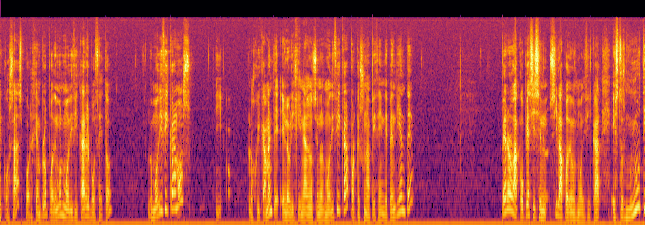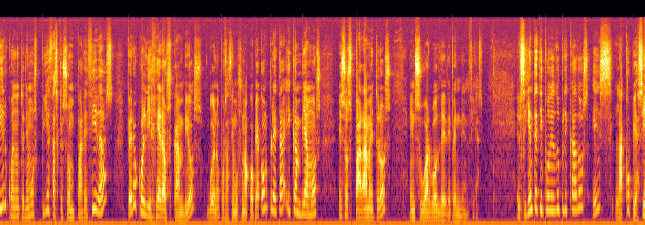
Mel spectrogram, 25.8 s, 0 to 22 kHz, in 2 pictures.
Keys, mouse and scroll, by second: 1.5-2.9 drag, 7.2-8.6 drag, 9.6 click, 10.9-12.1 middle drag, 12.5-13.8 middle drag, 14.1-17.2 middle drag, 21.7-22.6 middle drag, 22.9-24.2 shift+middle drag.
